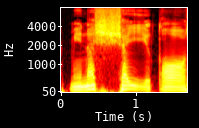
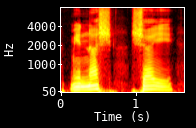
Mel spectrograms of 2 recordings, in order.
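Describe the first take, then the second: First: The word is said smoothly in one breath. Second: The word is broken by a pause, then resumed. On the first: The speaker calls it right. "ditekan minasyaito sekali nafas" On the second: The speaker calls it wrong. "semacam terpotong kemudian disambungkan"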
